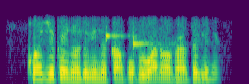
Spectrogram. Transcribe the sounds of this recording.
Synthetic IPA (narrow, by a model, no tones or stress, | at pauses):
kʰojzekajnodɐɡinɯkaŋpɔpʰiwanɐmapʰajap̚taɡinɯ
